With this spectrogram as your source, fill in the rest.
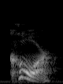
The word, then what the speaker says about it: Corps: known as the core it's pronounced core but is spelled c-o-r-p-s it's a branch of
